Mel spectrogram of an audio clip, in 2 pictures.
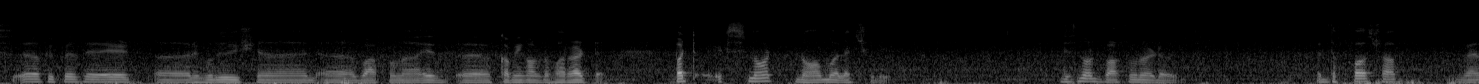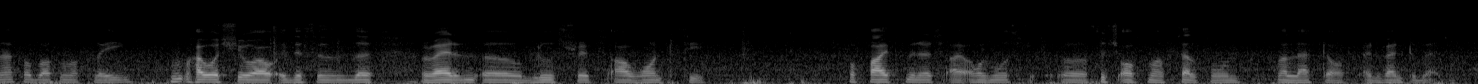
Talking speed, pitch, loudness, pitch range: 135 wpm, 105 Hz, -38 LUFS, 100-110 Hz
